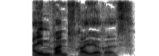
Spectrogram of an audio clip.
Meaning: strong/mixed nominative/accusative neuter singular comparative degree of einwandfrei
- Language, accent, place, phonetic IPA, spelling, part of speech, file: German, Germany, Berlin, [ˈaɪ̯nvantˌfʁaɪ̯əʁəs], einwandfreieres, adjective, De-einwandfreieres.ogg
